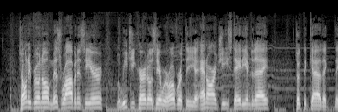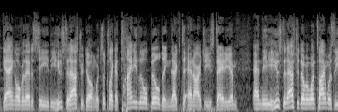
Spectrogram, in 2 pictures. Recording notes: live from the #YahooSportsRadio Final Four Friday night party at Stately Gow Manor in Houston!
